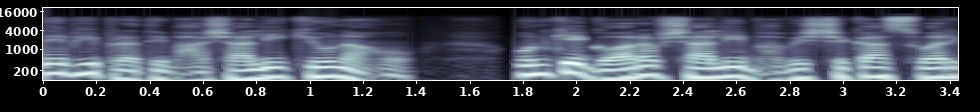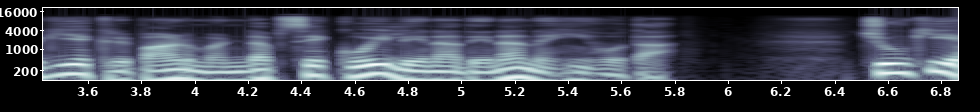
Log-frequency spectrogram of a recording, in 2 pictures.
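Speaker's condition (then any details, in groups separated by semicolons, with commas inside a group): No condition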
